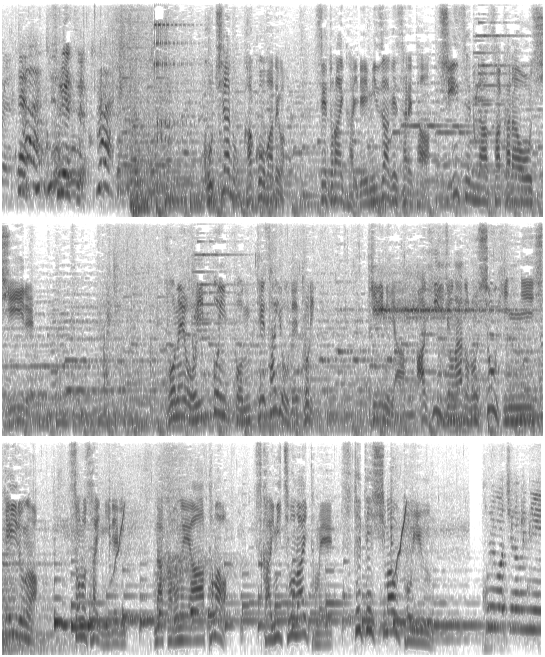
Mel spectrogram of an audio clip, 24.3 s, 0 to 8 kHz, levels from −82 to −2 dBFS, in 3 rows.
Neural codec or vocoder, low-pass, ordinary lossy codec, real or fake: none; none; none; real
